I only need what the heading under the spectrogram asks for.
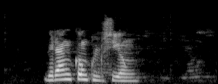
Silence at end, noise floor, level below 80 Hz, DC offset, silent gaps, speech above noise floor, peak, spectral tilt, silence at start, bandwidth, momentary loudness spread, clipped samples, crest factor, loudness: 0.8 s; -48 dBFS; -62 dBFS; under 0.1%; none; 32 dB; 0 dBFS; -5 dB/octave; 0.45 s; 10.5 kHz; 16 LU; under 0.1%; 20 dB; -17 LUFS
